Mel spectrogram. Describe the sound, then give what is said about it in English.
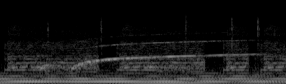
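A siren wails with a slowly rising tone that holds steady, sounding somewhat distant over a constant low rumble, with a few faint clicks and no voices. “And in the distance, you guys begin to hear sirens wailing.”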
